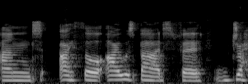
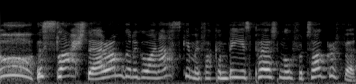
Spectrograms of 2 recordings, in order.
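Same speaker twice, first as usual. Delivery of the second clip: put-on shouting at the top of his voice, high and loud; 8 semitones higher than usual. Retelling what he called out in the press area: imitating someone shouting at the top of his voice. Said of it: "stood there at the top of his voice and went".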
